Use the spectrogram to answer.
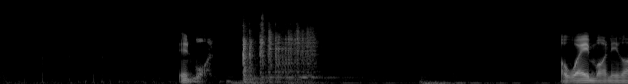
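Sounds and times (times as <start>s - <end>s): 
speech: 1.8s - 2.2s, 5.6s - 6.2s
die clattering and rattling across a hard desk surface: 2.4s - 3.3s.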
